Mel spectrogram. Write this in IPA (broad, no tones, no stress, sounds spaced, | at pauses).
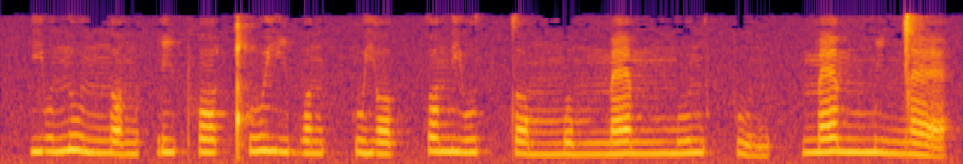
j u n u nː ɔ n | ɾ i pʰ ɔ ǃʰ u j i b ɔ n kː u j ɔ kː ɔ n j u tː ɔ mː o mː æ mː u n kː u n | m æ mː i ŋ͡ǀ æ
